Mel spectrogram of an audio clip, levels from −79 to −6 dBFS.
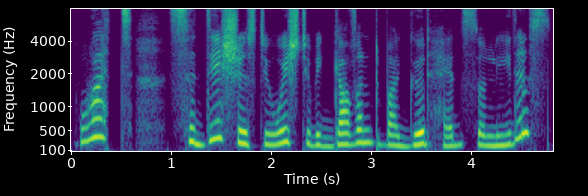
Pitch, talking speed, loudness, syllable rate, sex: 245 Hz, 150 wpm, -18 LUFS, 4.0 syllables/s, female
